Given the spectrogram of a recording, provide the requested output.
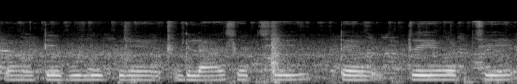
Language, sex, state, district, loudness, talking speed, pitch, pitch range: Odia, female, Odisha, Sambalpur, -15 LUFS, 95 wpm, 215 Hz, 210-215 Hz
